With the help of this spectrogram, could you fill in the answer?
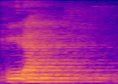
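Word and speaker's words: kyra: Kira, y se escribe K-U-R-A. K-U-R-A. Kira. Kira quiere decir gordo, gorda, gordo, gorda, obeso, obesa, ¿verdad? Gordo, kira, no lleva nasalidades, no lleva acentos, así como escuchan, kira.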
